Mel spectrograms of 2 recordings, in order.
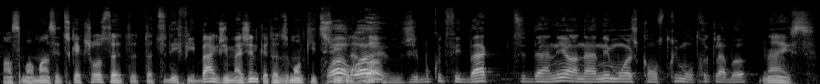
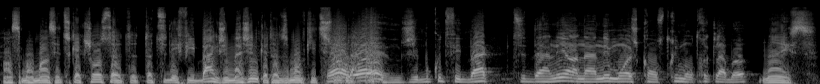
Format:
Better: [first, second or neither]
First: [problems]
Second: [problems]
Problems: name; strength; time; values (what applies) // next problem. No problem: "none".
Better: first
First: none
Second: distortion; heavy; 6 dB below the speech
